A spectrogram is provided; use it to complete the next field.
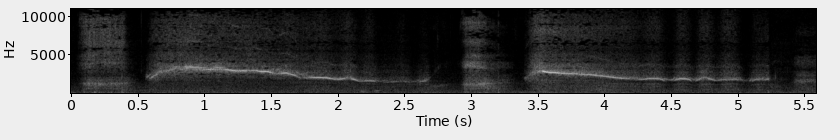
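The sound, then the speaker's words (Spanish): A cartoon-style snoring sound effect for a story character who has fallen fast asleep in his little boat under the warm sun, repeating twice, each cycle a short rasping breath followed by a long whistle that slides downward in pitch, fairly loud with no talking. “Se oía roncar a Pablito.”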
